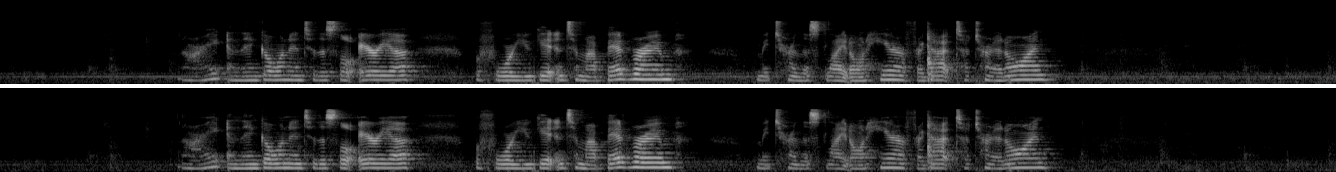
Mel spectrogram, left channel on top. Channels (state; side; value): normal; both; correlation 0.51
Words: All right, and then going into this little area before you get into my bedroom. Let me turn this light on here. I forgot to turn it on.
